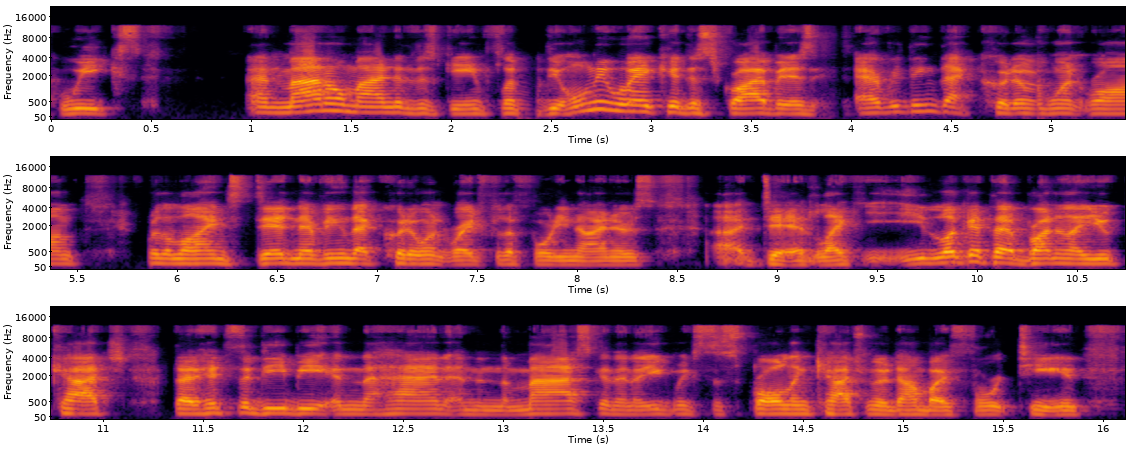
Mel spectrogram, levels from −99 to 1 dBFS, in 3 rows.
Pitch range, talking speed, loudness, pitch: 120-140 Hz, 270 wpm, -21 LUFS, 135 Hz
